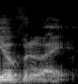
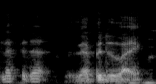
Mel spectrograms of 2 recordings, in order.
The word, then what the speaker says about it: Lepidolite: Leopardite. You pronounce that right? Lepidolite. There you go.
